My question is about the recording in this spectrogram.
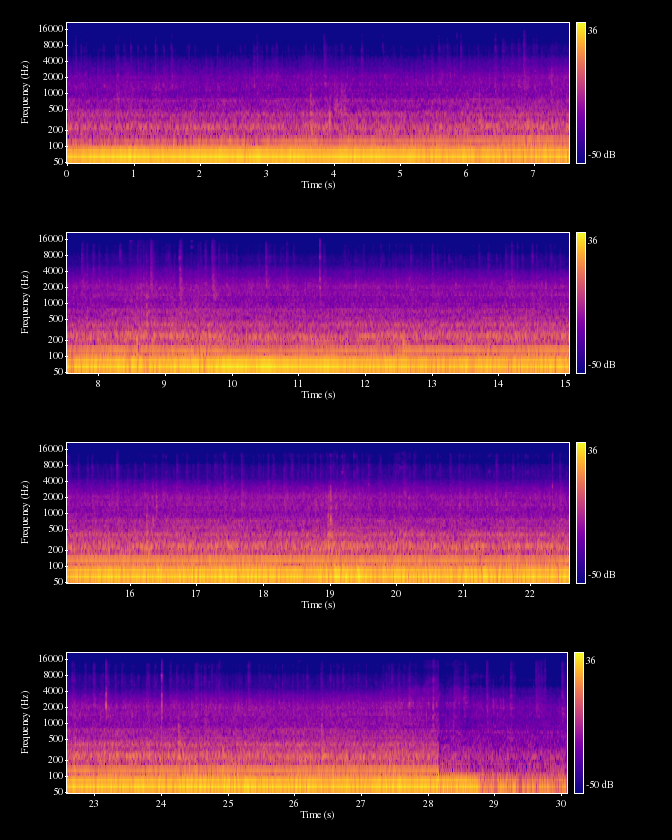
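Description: An engine running steadily with a low, even drone, which drops away sharply about a second and a half before the end.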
